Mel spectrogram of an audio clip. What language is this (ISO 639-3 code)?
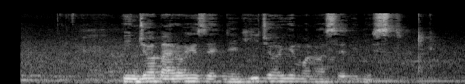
fas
